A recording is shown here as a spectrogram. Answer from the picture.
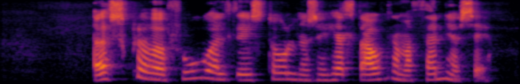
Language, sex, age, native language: Icelandic, female, 50-59, Icelandic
